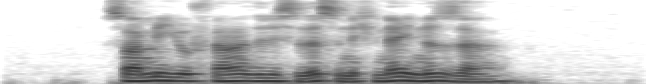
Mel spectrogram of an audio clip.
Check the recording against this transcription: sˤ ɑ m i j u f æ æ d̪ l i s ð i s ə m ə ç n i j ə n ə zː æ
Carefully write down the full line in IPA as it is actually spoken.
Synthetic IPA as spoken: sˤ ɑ m i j u f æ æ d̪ l i s ð æ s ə n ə ç n æ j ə n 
